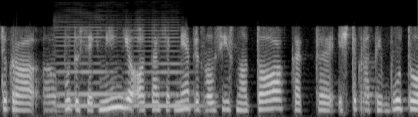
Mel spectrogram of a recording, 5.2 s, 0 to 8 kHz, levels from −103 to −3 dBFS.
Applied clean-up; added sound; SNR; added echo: neural mask model RNNoise.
